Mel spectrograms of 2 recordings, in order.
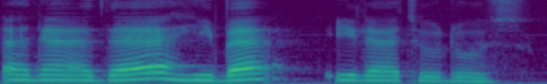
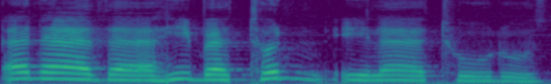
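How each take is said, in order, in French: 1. Le mot finit par un 'a' simple. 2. Le mot finit par un 'atun' complet. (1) "j'ai pas dit Ana dhahiba ila Toulouse" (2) "comme je continue la phrase, je dis Ana dhahibatun"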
